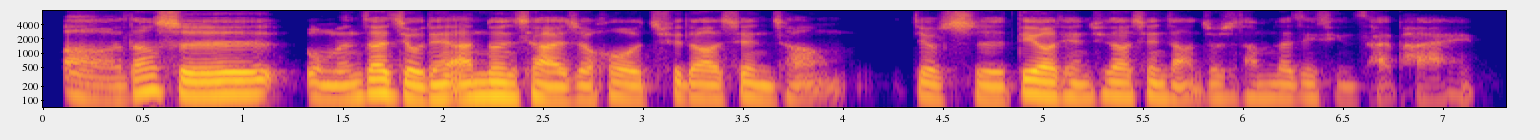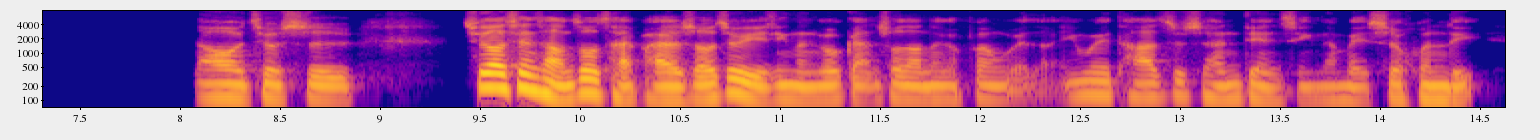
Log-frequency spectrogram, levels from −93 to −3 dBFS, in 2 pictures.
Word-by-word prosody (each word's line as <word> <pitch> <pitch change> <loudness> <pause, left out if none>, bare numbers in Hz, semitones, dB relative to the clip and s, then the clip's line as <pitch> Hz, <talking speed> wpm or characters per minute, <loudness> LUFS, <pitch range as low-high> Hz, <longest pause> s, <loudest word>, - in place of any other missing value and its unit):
呃， 100 -2 -3
当 150 +8 +1
时 130 -2 +5
我 120 - -3
们 105 +1 0
在 140 +4 +6
酒 115 -5 +3
店 110 +3 +3
安 110 +1 +4
顿 120 -1 +5
下 115 - +2
来 100 - +4
之 100 +2 -2
后 110 -1 -1
去 100 - -9
到 110 -1 +1
现 105 +1 -2
场， 100 - -9 0.3
就 115 - -2
是 100 -1 -1
第 140 - +3
2 125 -2 +6
天 115 -2 -4
去 125 +4 -8
到 120 - +2
现 115 0 -3
场 95 -3 -6
就 110 - -9
是 110 - -8
他 115 - -12
们 110 - -9
在 110 - -5
进 110 +1 -9
行 110 -3 -16
彩 100 - -12
排。 - - -11 0.9
然 110 -1 -4
后 110 -1 +2
就 110 +1 -3
是 100 -1 -3 0.5
去 190 - +2
到 185 - +10
现 180 0 +5
场 135 -9 +4
做 140 +5 +3
彩 125 -7 -1
排 100 -1 -1
的 95 - +2
时 95 - -3
候， 105 - +2
就 140 +4 +2
已 105 -6 +1
经 105 +1 -4
能 100 -1 -3
够 100 +1 -2
感 105 -2 -7
受 110 +2 -6
到 100 - -1
那 100 +1 -4
个 100 - -6
氛 105 -2 -8
围 - - -13
了， - - -22
因 120 +2 -10
为 125 -1 -4
他 115 -2 -5
就 125 +2 -9
是 120 - -6
很 105 0 -6
典 100 -4 -7
型 95 +1 -11
的 95 - -10
美 95 -1 -8
式 110 - -4
婚 105 -1 -4
礼， 100 +2 -6
110 Hz, 310 characters per minute, -22 LUFS, 100-120 Hz, 0.9 s, 到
